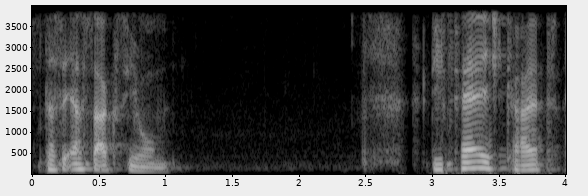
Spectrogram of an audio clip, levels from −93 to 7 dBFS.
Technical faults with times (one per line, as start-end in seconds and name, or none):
2.75-3.99 repeated packet loss (robotic sound)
